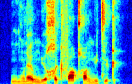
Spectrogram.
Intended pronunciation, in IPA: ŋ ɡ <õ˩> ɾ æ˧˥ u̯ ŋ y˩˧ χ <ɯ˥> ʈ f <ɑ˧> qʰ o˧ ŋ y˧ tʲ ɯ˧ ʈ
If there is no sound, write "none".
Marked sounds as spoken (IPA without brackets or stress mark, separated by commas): õ˩, ɯ˧˥, ɑ˥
